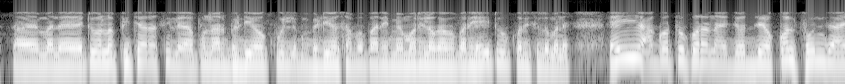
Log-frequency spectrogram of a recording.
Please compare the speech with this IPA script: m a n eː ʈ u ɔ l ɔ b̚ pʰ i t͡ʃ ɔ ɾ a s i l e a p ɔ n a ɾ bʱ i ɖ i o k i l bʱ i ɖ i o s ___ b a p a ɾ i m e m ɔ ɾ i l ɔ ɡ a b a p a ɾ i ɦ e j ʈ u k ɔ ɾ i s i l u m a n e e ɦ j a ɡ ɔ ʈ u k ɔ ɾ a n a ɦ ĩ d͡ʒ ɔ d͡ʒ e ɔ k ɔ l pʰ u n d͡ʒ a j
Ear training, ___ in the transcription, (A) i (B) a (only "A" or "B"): B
